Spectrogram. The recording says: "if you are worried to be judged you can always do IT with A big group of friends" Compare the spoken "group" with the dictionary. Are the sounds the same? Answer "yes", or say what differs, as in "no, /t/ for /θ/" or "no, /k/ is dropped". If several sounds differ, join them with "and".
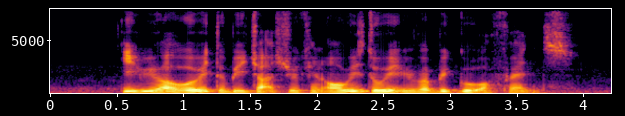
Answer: no, /ɹ/ is dropped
